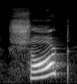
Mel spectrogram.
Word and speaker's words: short: हमने अभी अभी बोला, शॉर्ट वर्ड में आर का साउंड साइलेंट होता है, यानी कि हम आर का र साउंड नहीं निकालते, हम शॉर्ट बोलते हैं।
